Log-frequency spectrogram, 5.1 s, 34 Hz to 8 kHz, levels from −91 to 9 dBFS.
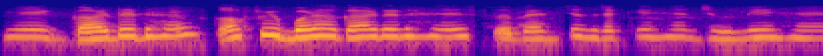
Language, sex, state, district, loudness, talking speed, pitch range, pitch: Hindi, female, Bihar, Saharsa, -19 LUFS, 150 wpm, 205-235 Hz, 225 Hz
